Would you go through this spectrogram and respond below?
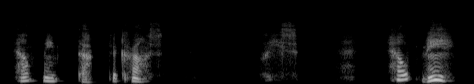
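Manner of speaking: hushed, soft, strangled and choked whisper. Reading a story, Gary speaks to Doctor Cross in a soft, choked whisper. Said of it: "whispered in a soft, choked voice".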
